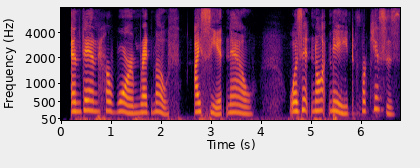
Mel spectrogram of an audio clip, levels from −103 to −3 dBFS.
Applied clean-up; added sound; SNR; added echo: neural mask model DeepFilterNet 3.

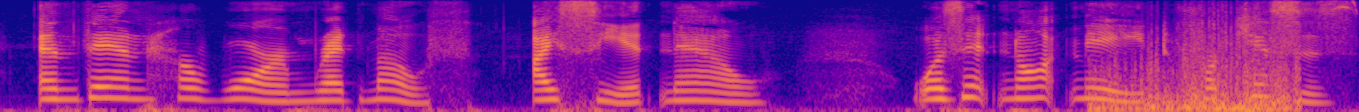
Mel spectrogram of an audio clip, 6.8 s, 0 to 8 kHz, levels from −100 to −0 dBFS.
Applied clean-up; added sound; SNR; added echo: none; Wind; 0 dB; none.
